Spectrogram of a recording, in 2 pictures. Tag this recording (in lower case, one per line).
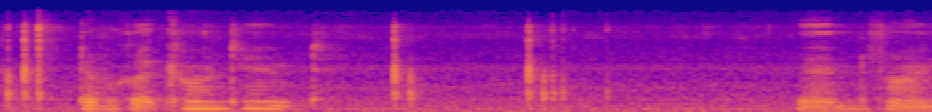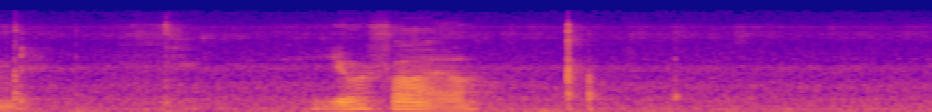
computer keyboard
